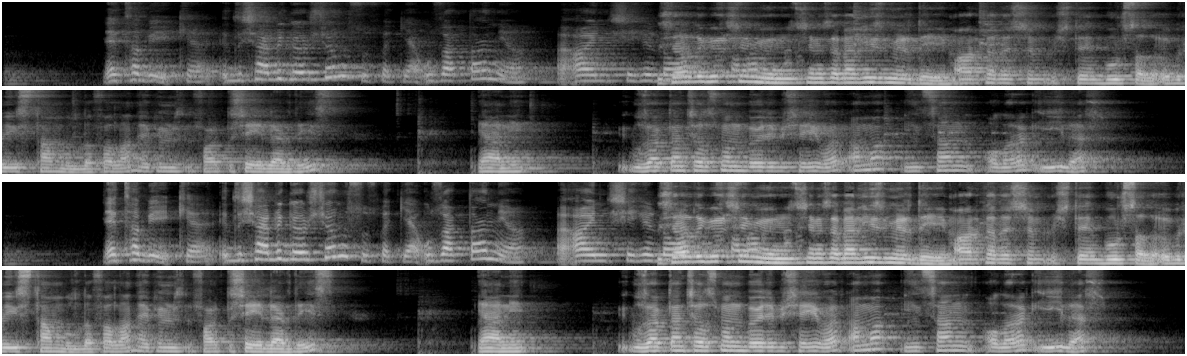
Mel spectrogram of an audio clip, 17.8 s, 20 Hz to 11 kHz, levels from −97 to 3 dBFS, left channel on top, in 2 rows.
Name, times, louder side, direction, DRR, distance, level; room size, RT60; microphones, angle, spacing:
voice 1, 0.8-5.7, right 5 dB, 80° right, 0.6 m, -28 dB
voice 2, 4.9-11.3 12.4-12.9 13.5-17.1, right 4 dB, 40° right, 0.5 m, -23 dB
sound 1, 6.4-6.7 7.3-7.6 8.3-8.4 8.7-8.8 9.0-9.1 9.4-9.5 9.9-10.0 10.4-10.5 11.8-12.1 12.4-12.5 12.8-12.9 13.3-13.4 13.8-14.0 14.3-14.4 14.9-15.1 15.5-16.4, left 3 dB, 90° left, 3.3 m, -51 dB
16.0 x 13.5 x 3.2 m
head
